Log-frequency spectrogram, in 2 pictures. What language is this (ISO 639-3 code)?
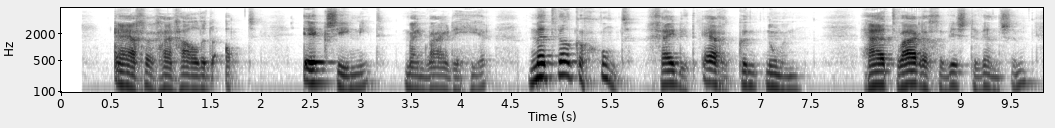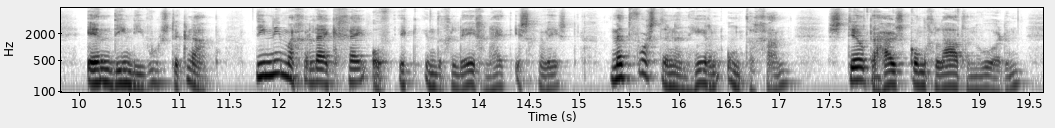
nld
